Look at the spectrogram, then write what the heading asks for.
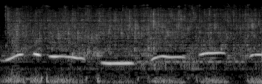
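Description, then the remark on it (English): A woman urinates into a toilet in a bathroom, a steady stream of liquid splashing into the toilet water, rising and falling in uneven bursts, while someone whistles a wavering, high tune over it. “Look, I'm doing having a pee.”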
